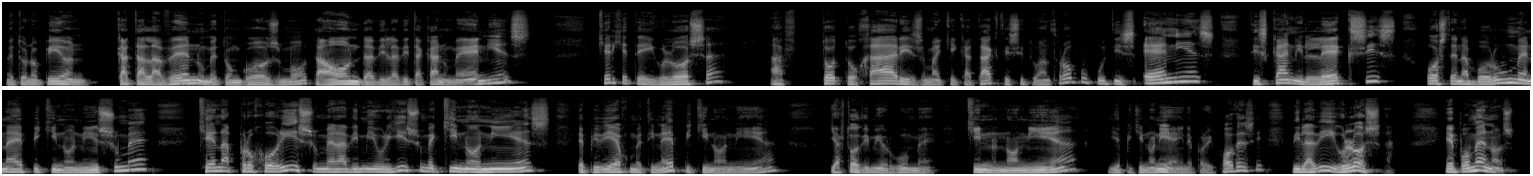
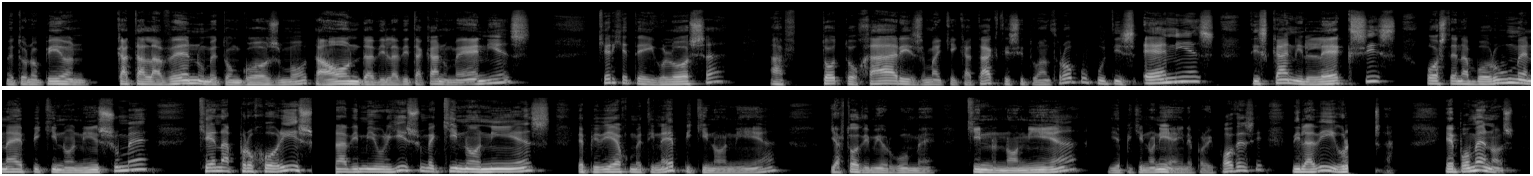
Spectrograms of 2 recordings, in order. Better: first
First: none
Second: audio cutting out; at 18 s and at 29 s

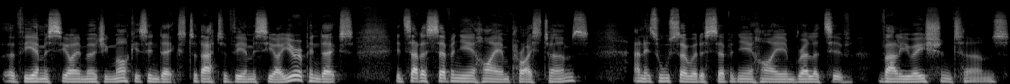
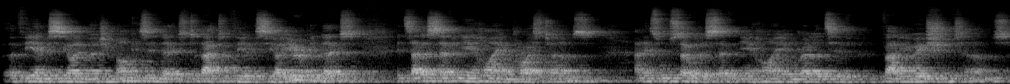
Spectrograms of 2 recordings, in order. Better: first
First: none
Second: off-mic speech; far // room echo; noticeable; dies away in 1.2 s

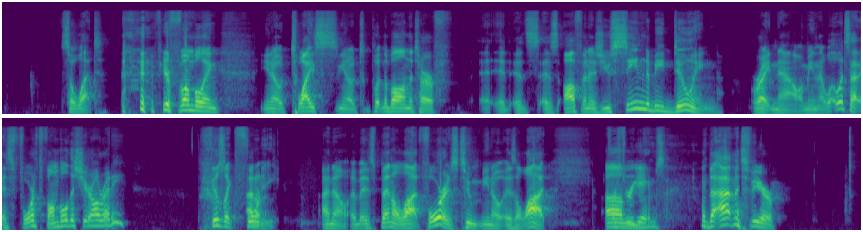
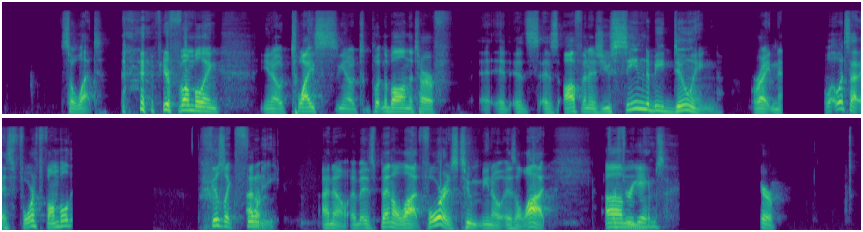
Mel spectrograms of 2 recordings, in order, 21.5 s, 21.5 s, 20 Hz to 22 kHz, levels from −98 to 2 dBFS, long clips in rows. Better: first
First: none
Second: audio cutting out; at 10 s for 0.5 s, at 12 s for 1 s and at 19 s for 1 s

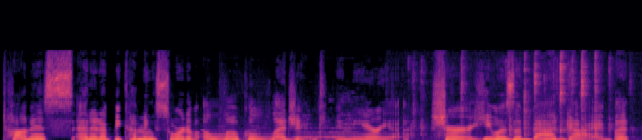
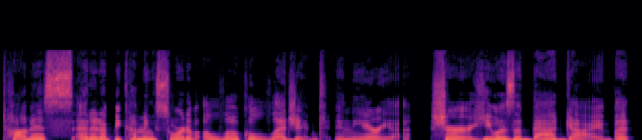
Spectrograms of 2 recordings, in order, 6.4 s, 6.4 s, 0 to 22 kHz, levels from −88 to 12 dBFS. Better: second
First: household noises; noticeable; from 2 s on; 15 dB below the speech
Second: none

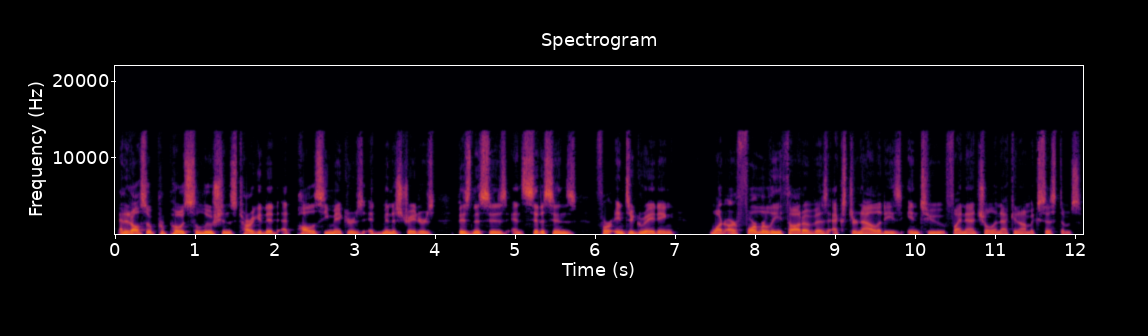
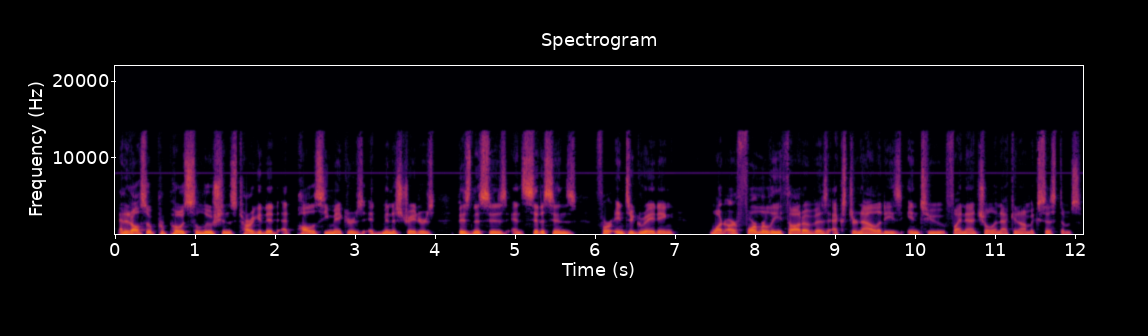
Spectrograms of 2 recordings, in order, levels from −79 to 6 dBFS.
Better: first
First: none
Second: high-pitched whine; faint; throughout; 8 kHz, 35 dB below the speech

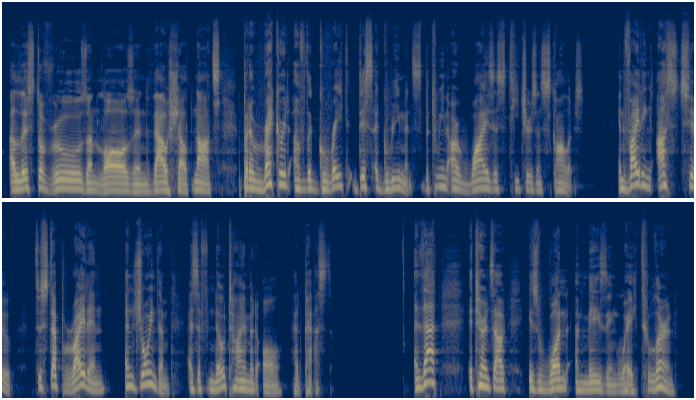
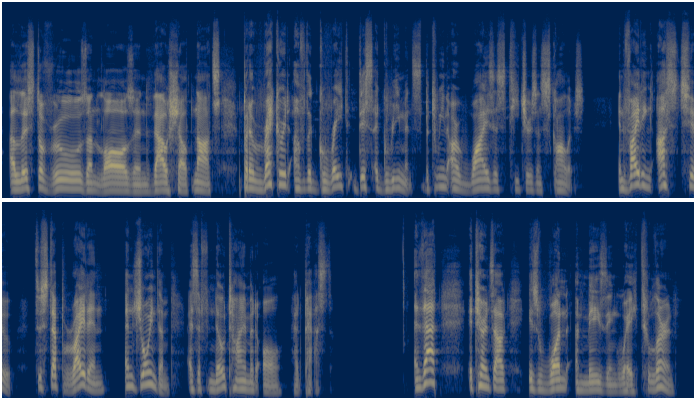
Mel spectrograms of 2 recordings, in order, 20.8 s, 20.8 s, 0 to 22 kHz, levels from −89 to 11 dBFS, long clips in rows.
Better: first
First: none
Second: thin; very slightly; fading below 450 Hz

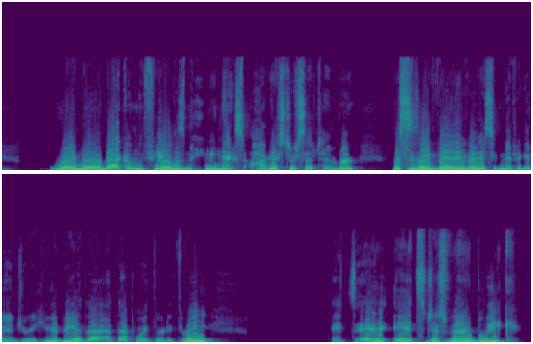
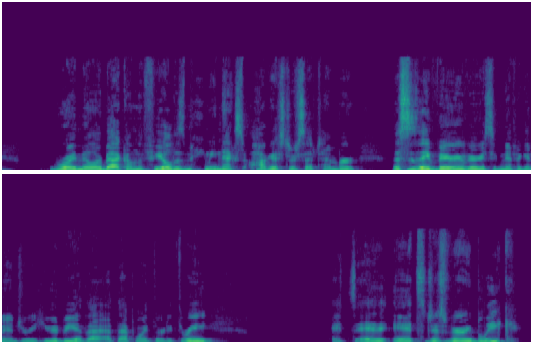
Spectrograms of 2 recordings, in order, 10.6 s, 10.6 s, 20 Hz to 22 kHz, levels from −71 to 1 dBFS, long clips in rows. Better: second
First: distortion; heavy; 6 dB below the speech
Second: none

